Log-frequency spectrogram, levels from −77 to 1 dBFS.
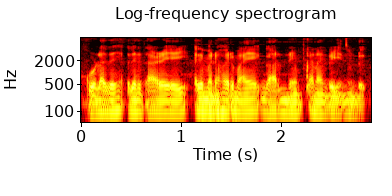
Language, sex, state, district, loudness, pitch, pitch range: Malayalam, male, Kerala, Kollam, -17 LUFS, 95 Hz, 95-100 Hz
